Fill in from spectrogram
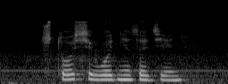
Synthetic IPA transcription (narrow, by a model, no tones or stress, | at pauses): ʂt̪osʲɪvodʲnʲəzɐdʲenʲ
